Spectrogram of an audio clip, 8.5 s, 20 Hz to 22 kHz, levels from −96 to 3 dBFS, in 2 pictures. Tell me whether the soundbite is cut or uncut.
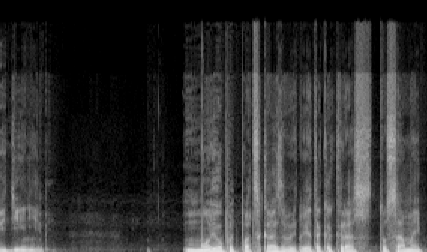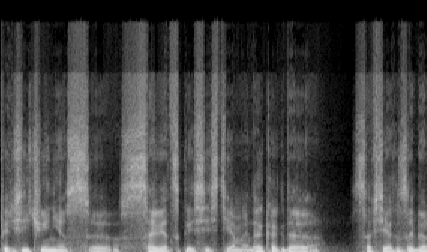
cut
